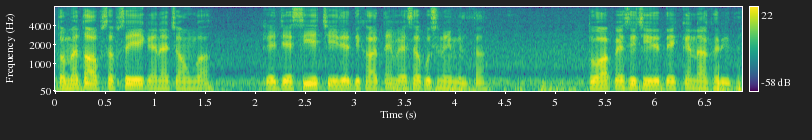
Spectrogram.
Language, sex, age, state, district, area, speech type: Urdu, male, 18-30, Uttar Pradesh, Ghaziabad, urban, spontaneous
